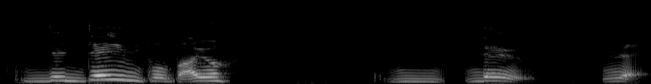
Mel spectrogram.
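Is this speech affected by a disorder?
Yes: cerebral palsy; needs help at night.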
